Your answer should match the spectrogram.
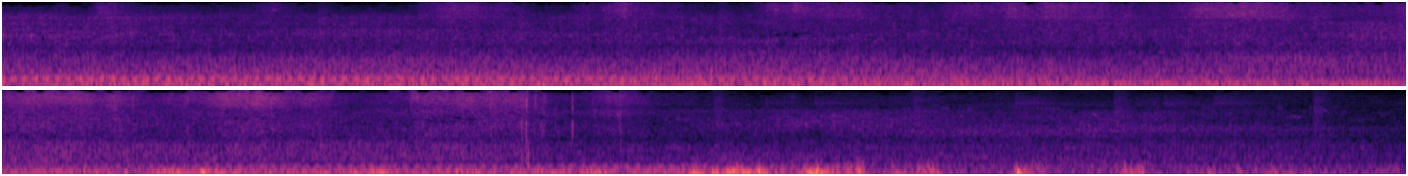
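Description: Steady hum of an engine idling, with bouts of low rumbling and thumps in the second half.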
